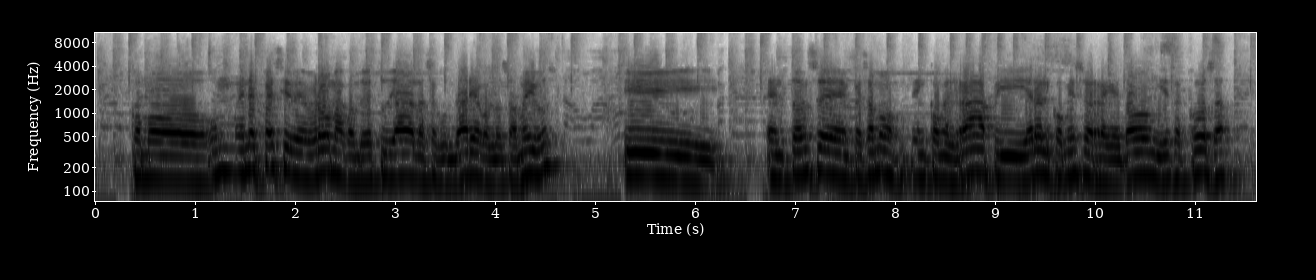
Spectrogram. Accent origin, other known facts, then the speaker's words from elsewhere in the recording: Havana, Cuba; now in Germany; Yo nací en Cuba, en La Habana, en el municipio de Playa. Y, no sé, muy orgulloso de ser de ahí y del barrio, de un barrio bien humilde.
